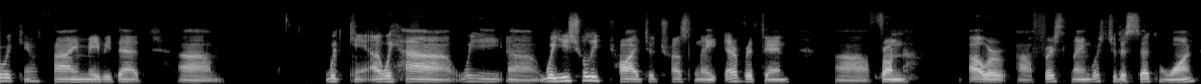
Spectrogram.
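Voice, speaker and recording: A man's voice: mid-range voice, no room sound. Hesitant young man presenting in class. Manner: hesitant, many fillers and restarts. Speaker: student presenter. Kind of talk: class presentation over video call.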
